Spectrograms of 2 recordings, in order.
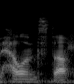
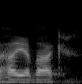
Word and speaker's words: Hellebuyck: I mean, for between Hellebuyck and Howard, No, we're between Helen stuff and Howard. I just want to correct that real quick. I have to go Hellebuyck.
